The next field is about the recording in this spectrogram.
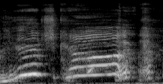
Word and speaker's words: Hitchcock: I'm Alfred Hitchcock.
